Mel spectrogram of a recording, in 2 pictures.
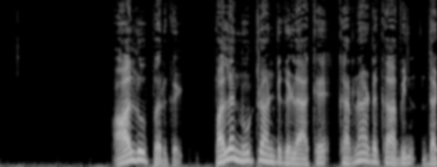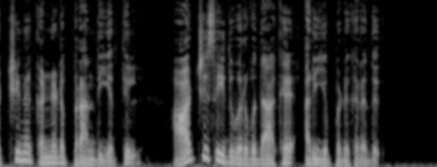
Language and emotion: Tamil, neutral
